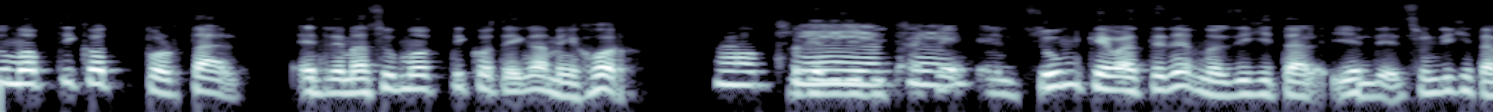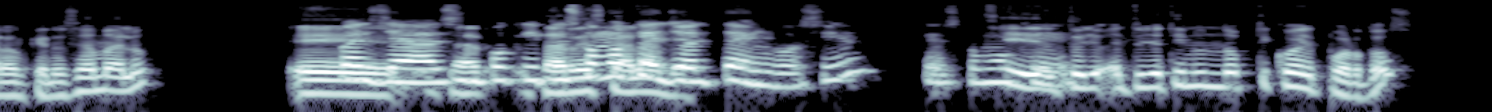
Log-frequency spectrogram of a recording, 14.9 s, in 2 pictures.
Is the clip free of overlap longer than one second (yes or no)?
no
